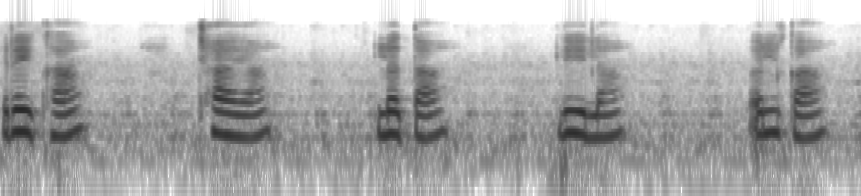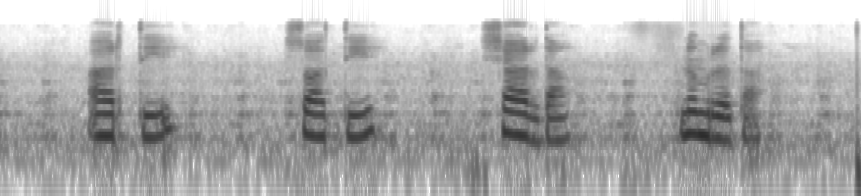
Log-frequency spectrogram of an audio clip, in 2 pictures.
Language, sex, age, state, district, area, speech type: Marathi, female, 18-30, Maharashtra, Osmanabad, rural, spontaneous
